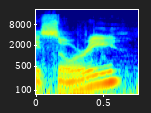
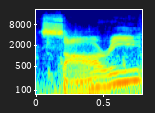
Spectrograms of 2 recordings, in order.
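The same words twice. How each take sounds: First: "sorry" as SORE-ee, with a rounded oh; Canadian pronunciation. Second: "sorry" as SAR-ee, with an open ah; open-vowel pronunciation. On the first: Showing how Canadians say it, "sorry" as SORE-ee. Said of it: "and Canadians say sorry". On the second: Showing one side of the difference, "sorry" as SAR-ee. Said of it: "Ancients pronounce it sorry". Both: Shown as a demonstration.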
